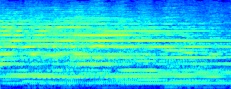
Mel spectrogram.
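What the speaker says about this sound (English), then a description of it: "I love the sound in between the strikes when the bell is on the move" A large church bell at Great St Mary's, Cambridge, hums with a steady ringing tone, its harmonics sustaining loudly and evenly throughout with no fresh strike.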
